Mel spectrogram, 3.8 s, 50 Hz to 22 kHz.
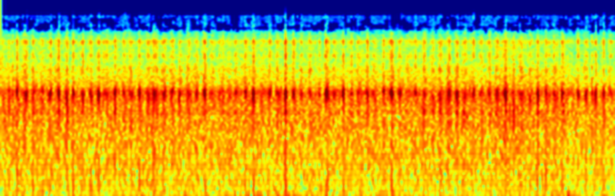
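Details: Ultrasound recording of a 30 amp circuit breaker feeding an inventory control server: irregular crackling buzz with fizzy high tone and uneven pops; electrical tracking.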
